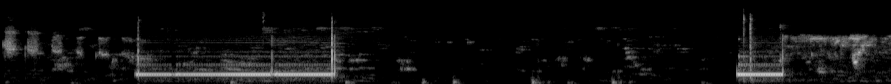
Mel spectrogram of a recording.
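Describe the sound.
Telephone keypad tones: a long, steady electronic tone of about two seconds, then a short one several seconds later. Soft clicks and hushed, murmuring voices fill the gaps between them.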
